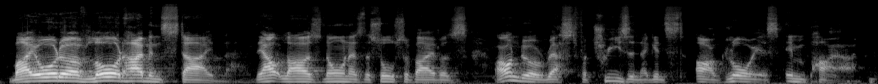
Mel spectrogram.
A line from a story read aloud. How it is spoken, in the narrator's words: the Minotaur bellows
